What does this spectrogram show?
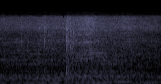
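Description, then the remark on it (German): A motorcycle engine drones steadily outside an open window, its low humming tone holding for a couple of seconds as it passes, with no voices over it. “Oh, dieser Motorradfahrer will auch immer im Podcast sein.”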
